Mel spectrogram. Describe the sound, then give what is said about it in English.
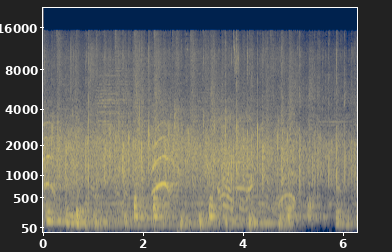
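A church audience applauds to welcome a pastor: continuous clapping runs throughout, with voices calling and cheering over it and a louder swell near the middle. “So can we put our hands together right now and welcome Pastor Brent Cameron right now.”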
